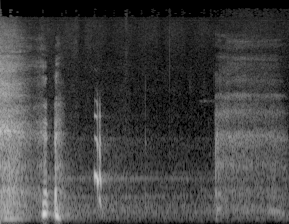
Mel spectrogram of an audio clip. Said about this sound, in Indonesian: suara cicak pun datang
